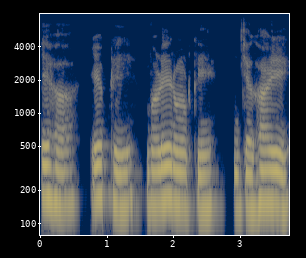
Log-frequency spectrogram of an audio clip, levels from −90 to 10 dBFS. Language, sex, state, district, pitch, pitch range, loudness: Chhattisgarhi, male, Chhattisgarh, Jashpur, 150 Hz, 140-155 Hz, -22 LUFS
